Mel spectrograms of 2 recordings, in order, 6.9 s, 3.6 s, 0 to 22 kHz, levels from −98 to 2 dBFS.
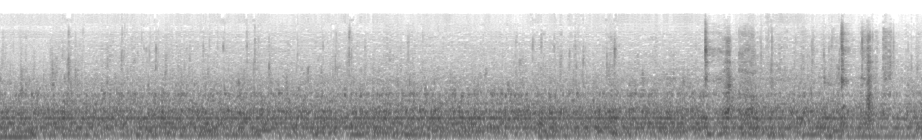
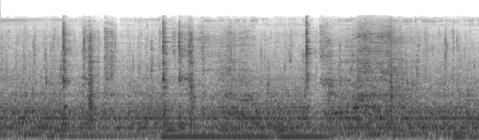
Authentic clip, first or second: second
